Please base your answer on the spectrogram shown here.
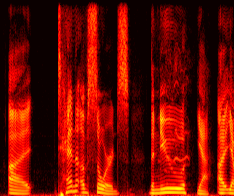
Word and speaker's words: X of Swords: and to be clear this is x of swords because it's it's called x of swords it's pronounced ten of swords yes so uh yeah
